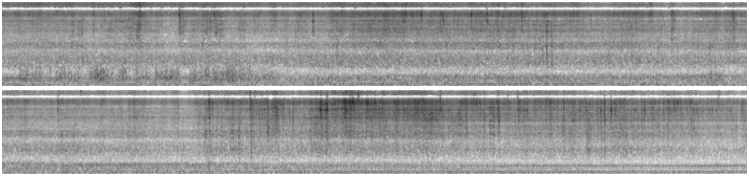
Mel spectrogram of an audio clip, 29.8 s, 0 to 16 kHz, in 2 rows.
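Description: CLAAS Mega 204 combine harvester running steadily while harvesting dry flint corn: engine and threshing machinery working under load, a constant mechanical hum.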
